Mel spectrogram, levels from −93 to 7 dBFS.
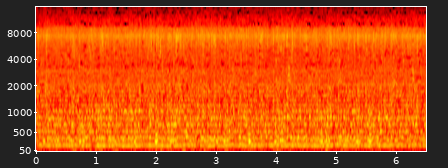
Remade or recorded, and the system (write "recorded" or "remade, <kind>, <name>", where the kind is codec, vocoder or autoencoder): remade, vocoder, BigVGAN v2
